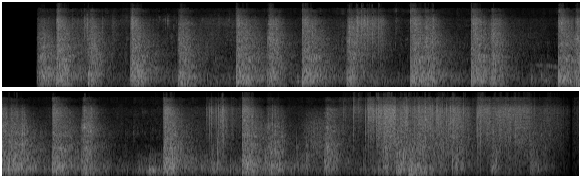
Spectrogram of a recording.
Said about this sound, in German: Ganz ruhig, Bube. Das Jahr ist vorbei. Da knallt es immer so viel. Aber uns passiert nichts.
